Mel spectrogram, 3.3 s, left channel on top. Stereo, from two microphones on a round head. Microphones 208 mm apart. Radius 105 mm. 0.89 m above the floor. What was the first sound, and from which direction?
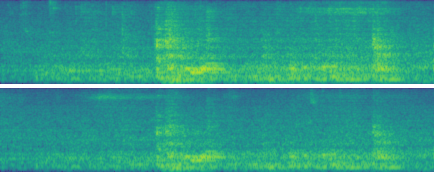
A sliding door, 25° left (ahead or behind).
